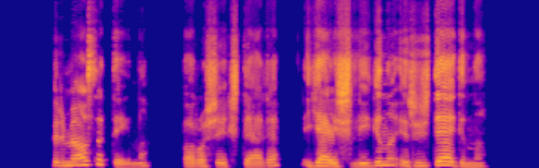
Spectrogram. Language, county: Lithuanian, Šiauliai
